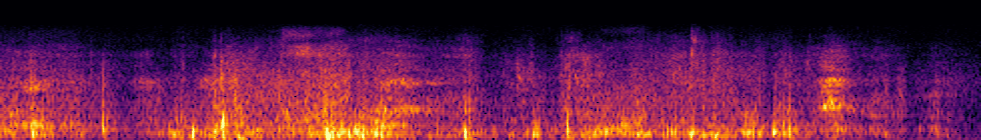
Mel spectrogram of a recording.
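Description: Bodies thud and shuffle on a padded mat.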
